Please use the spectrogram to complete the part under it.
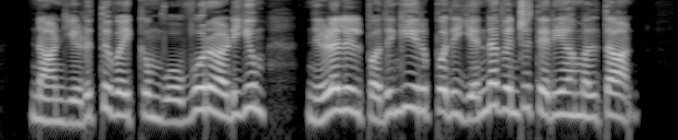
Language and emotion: Tamil, fearful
